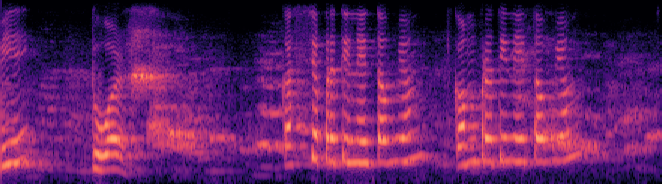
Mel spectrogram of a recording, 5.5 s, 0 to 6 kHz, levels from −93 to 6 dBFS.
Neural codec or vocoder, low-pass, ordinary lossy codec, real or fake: none; 5.4 kHz; Opus, 24 kbps; real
